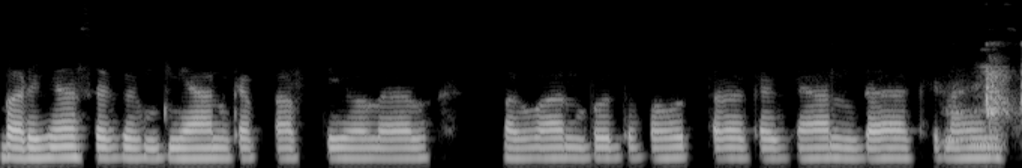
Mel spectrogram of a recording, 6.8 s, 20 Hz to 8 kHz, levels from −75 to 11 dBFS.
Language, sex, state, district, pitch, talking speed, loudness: Magahi, male, Bihar, Lakhisarai, 140 Hz, 150 wpm, -18 LUFS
